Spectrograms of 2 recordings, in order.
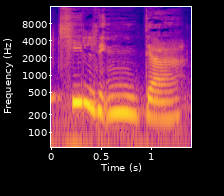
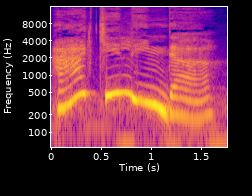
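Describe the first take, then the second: First: Said in the usual way. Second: Lilting pet talk on Ai, que linda; high cooing pet voice. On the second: Real, not acted. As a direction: swoop up on Ai, coo que linda.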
